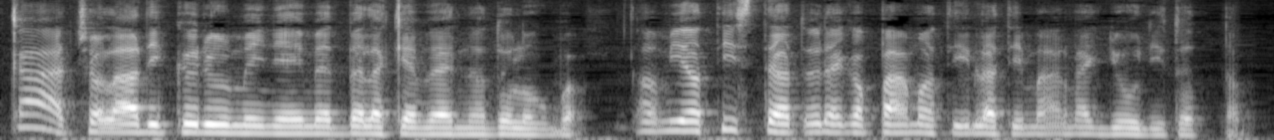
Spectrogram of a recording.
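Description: A man's voice: on the high side, creaky, mellow, pitched above the performer's own voice. A man playing a smug, pompous young doctor. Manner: smug, patronizing, self-satisfied. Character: pompous young male asylum doctor, condescending.

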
